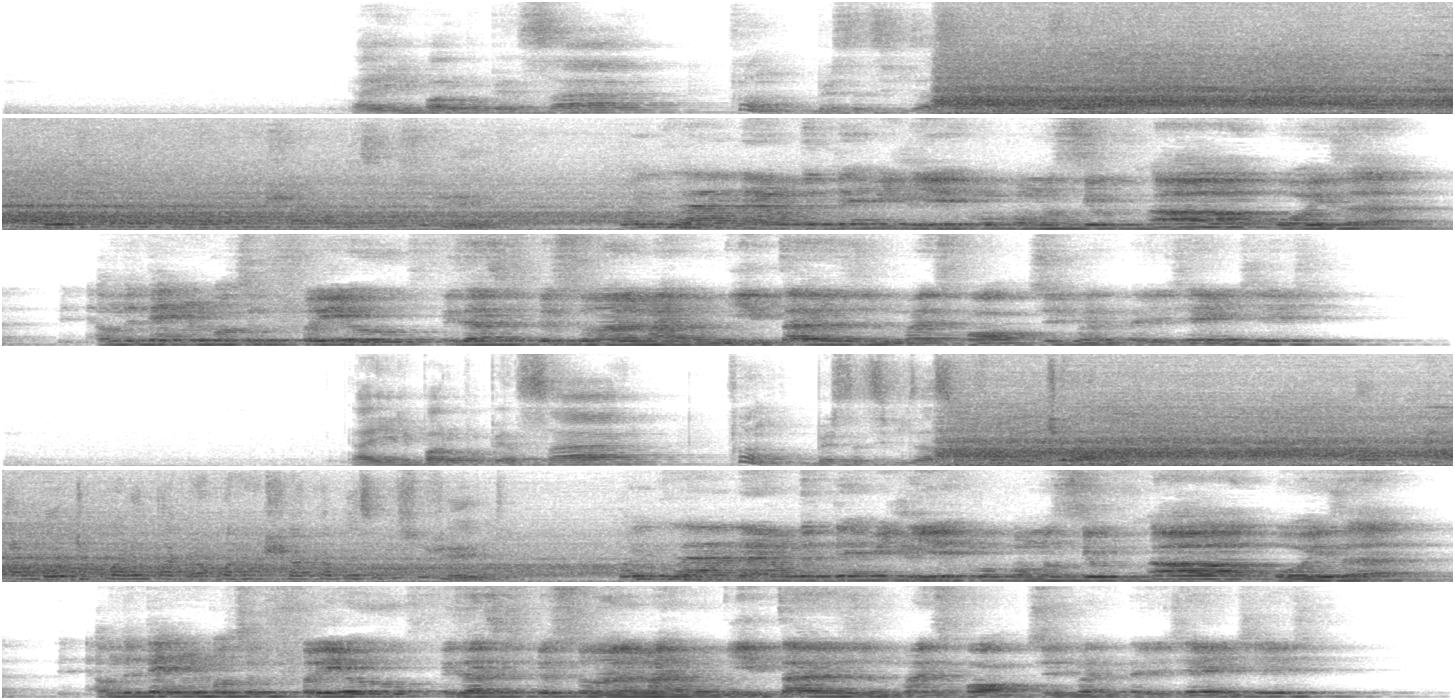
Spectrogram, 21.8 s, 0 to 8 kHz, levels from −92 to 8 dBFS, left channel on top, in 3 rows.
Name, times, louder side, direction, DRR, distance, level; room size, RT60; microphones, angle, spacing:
voice 1, 1.7-3.3 3.6-5.8 6.8-9.9 11.7-11.9, right 2 dB, 40° right, 4 dB, 0.3 m, -31 dB
Train, 4.6-12.1 12.4-13.3, left 1 dB, 85° left, 0.6 m, -28 dB
voice 2, 10.3-14.3 14.9-21.0, right 2 dB, 80° right, -6 dB, 0.8 m, -24 dB
2.8 x 2.1 x 3.5 m, 0.83 s
head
